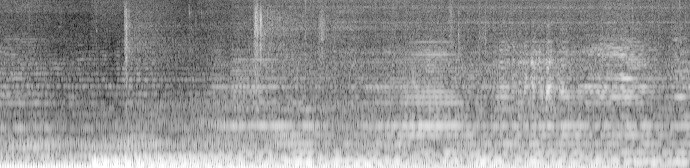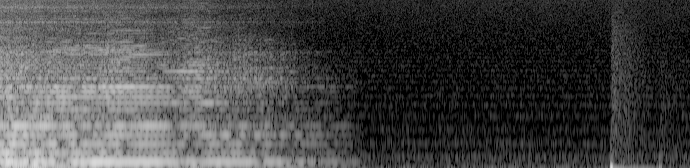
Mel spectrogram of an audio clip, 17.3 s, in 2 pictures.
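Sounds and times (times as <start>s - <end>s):
tuned piano: 0.0s - 8.4s.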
